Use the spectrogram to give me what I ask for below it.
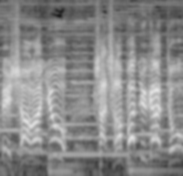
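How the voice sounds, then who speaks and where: A man's voice: extremely high pitch, animated, brisk. A man voicing a jolly, commanding old Santa Claus in a French children's cartoon, hearty and exclamatory. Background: music.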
